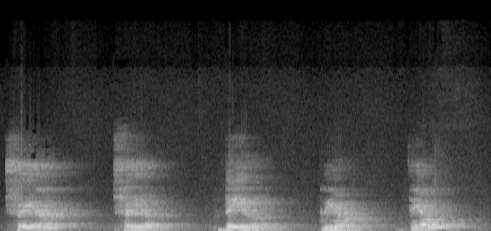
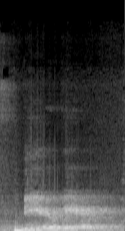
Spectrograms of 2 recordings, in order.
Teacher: Now, another remarkable thing about Charleston is that near and square class, fear and fair, beer and bear, are merged in this traditional upper class dialect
